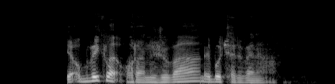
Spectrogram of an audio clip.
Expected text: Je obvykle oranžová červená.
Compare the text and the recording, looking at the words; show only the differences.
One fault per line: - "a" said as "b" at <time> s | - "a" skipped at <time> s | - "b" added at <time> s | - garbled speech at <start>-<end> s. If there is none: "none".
- "nebo" added at 2.0 s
